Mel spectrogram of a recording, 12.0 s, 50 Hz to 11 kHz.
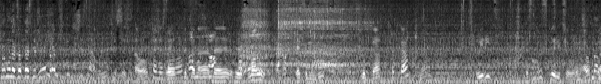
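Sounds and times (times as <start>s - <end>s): vehicle engine idling: 0.0s - 12.0s
voices: 0.0s - 12.0s.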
